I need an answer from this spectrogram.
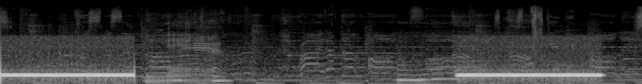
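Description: A telephone dial tone sounds as a loud, steady, unbroken hum in two long stretches, separated by a quieter passage of shorter, shifting tones.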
